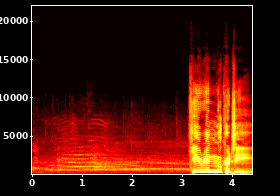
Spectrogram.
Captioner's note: audience cheering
